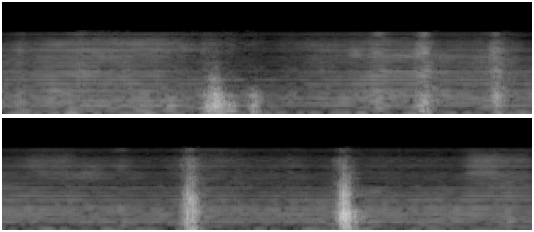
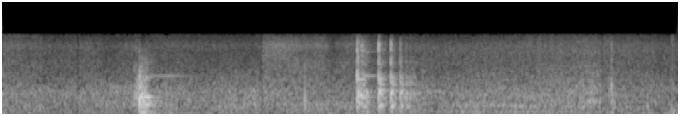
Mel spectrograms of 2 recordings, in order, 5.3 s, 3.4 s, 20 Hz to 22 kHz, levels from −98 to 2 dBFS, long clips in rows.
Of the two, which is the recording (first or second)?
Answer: second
